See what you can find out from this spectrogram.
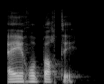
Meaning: airlifted, transported by air
- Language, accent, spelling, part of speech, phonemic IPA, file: French, France, aéroporté, adjective, /a.e.ʁɔ.pɔʁ.te/, LL-Q150 (fra)-aéroporté.wav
